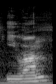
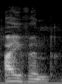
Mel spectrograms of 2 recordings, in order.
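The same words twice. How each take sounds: First: The name is said the Spanish way. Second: The name is said the English way. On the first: This is the name's real pronunciation. "the real pronunciation is Ivan in Spanish" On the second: This is how English speakers say it. "And in English, they say Ivan"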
